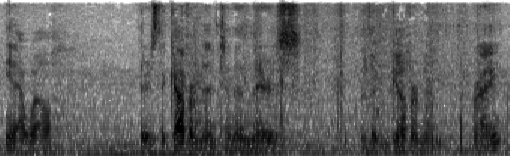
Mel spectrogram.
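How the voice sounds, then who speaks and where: An actor playing a wry, grumbling young military medic who banters informally, in an audio drama. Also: male voice, low-pitched, expressive, a little slow, big-room sound, heavy background noise. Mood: wry, griping.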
